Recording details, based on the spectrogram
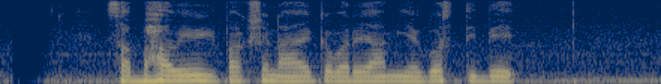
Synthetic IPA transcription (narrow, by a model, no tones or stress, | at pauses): sɐbʱaːʋeːʋipɐkʂɐnaːjɐkɐʋɐɾɐjaːmijɐɡost̪ibeː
